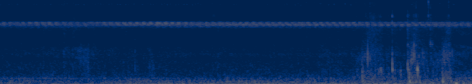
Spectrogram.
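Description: Faint steady high-pitched insect chirring. Footsteps on a paved path start about five and a half seconds in.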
